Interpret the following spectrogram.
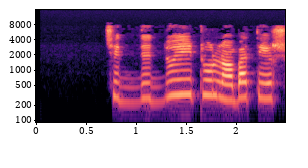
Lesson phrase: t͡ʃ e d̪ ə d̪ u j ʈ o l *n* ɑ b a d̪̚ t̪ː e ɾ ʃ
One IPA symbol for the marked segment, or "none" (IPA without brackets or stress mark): n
